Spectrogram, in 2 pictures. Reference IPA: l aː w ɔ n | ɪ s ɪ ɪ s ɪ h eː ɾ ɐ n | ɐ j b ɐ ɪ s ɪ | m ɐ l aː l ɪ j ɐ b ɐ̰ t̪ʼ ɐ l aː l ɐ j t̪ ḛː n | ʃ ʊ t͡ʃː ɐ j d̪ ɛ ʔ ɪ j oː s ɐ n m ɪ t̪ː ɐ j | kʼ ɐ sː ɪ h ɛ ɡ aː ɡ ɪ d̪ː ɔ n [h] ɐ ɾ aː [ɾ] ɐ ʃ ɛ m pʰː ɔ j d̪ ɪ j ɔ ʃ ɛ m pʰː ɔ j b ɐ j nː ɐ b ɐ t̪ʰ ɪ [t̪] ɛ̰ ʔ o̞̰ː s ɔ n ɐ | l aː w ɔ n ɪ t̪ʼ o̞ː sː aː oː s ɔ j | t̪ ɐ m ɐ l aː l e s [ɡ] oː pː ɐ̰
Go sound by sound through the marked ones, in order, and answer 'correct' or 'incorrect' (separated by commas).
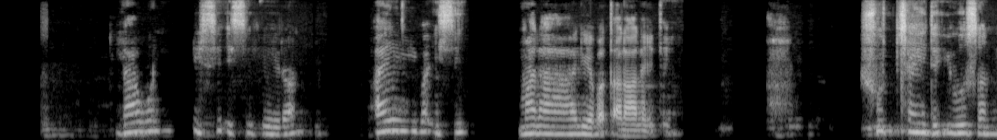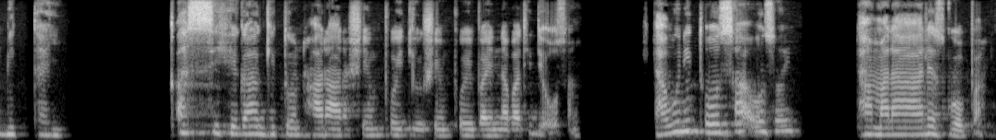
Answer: correct, correct, incorrect, correct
